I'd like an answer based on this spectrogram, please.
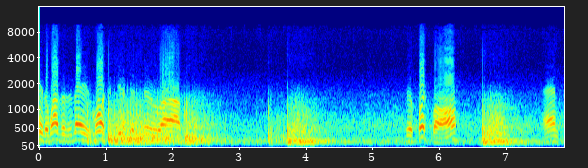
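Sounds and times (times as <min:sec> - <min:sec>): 
speech: 0:00.0 - 0:02.4, 0:05.5 - 0:06.4, 0:07.6 - 0:07.8
low steady rumble: 0:00.0 - 0:07.8
rockets and fireworks set off at a baseball stadium: 0:00.6 - 0:04.7, 0:06.6 - 0:07.8.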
